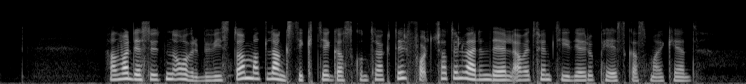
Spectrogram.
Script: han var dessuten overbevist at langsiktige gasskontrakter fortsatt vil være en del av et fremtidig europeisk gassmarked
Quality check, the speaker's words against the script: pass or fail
fail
